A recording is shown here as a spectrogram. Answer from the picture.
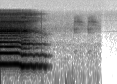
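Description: A cartoonish singing voice holds the last wordless note of a 'la la' birthday tune, dips slightly in pitch, and stops about a second in.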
